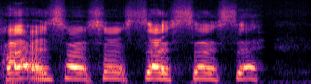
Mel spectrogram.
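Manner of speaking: very high voice, words forced through clenched teeth. Telling Ceci what she does when she gets mad, imitating Ceci talking through teeth. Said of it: "she talks through her teeth".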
